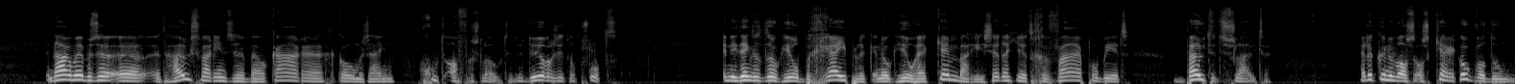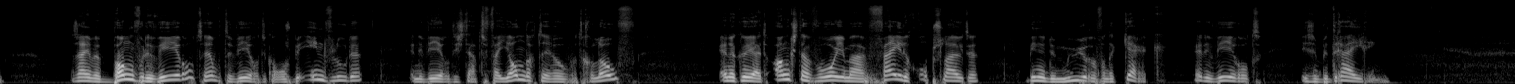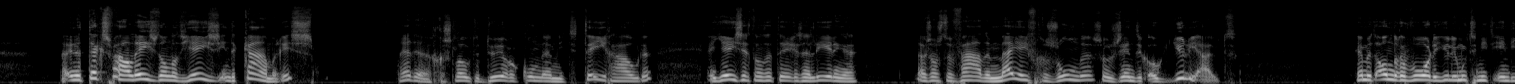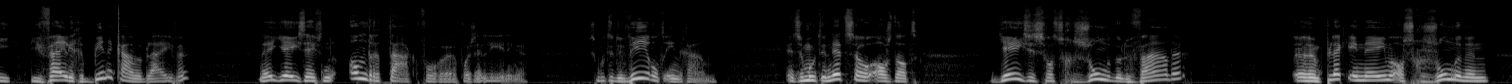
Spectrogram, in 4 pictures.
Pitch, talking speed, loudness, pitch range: 155 Hz, 180 wpm, -26 LUFS, 130-190 Hz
